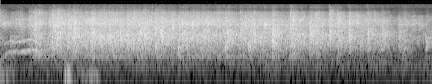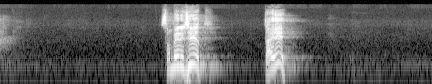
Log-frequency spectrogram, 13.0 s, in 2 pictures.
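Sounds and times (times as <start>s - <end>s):
audience applauding: 0.0s - 6.8s
speech: 9.0s - 9.7s, 10.4s - 10.9s.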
